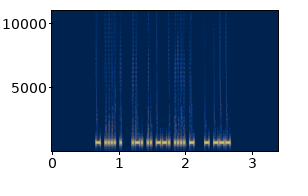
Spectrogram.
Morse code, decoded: THE RIGHT TO

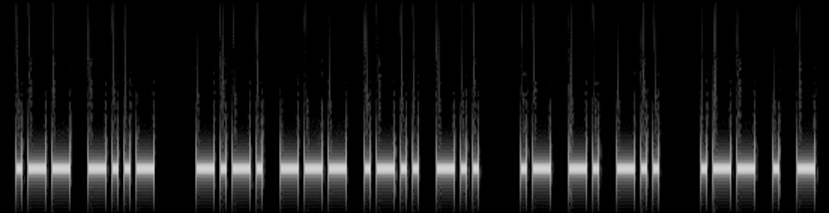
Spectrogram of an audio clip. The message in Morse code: WX COLD AND WET

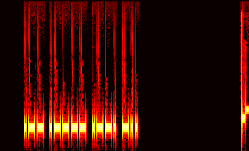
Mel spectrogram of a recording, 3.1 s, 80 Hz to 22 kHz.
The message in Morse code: W1PD

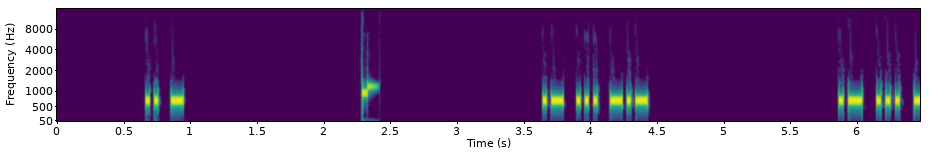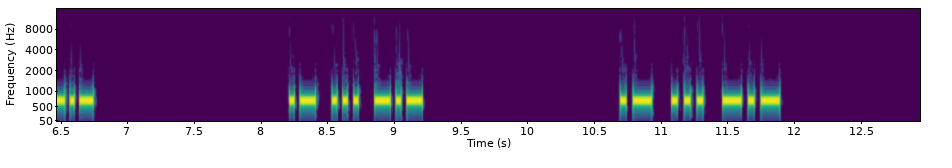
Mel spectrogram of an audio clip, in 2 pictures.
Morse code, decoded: IT ASK ASK ASK ASK

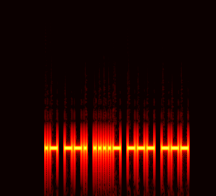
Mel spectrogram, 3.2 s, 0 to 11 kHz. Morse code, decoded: AG4OO

